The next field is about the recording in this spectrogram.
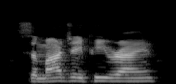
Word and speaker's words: Samaje Perine: For me, I got Joe Mixon, Leonard Fournette, Corey Davis, Dalvin Cook, Christian McCaffrey, Kareem Hunt, Mike Williams, Samaje Perine, that's how you say his name, John Ross, and O.J.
